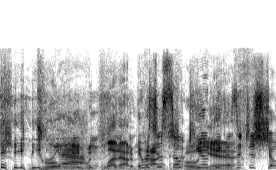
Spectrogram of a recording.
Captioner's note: laughing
